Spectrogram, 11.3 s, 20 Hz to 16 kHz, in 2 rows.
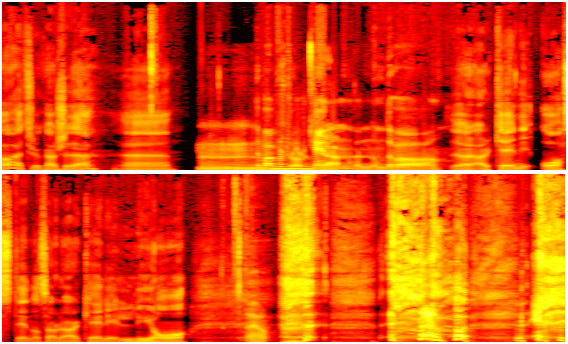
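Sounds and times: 
speech: 0:00.0 - 0:11.2
person having a coughing fit: 0:09.5 - 0:11.2.

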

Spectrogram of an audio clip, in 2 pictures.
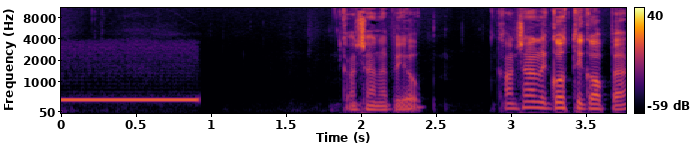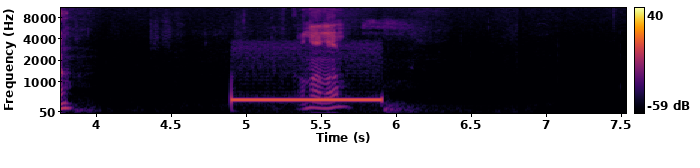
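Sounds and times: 
phone ringback tone beeps: 0:00.0 - 0:01.0, 0:04.9 - 0:06.0
speech: 0:01.9 - 0:04.0, 0:05.4 - 0:05.7.

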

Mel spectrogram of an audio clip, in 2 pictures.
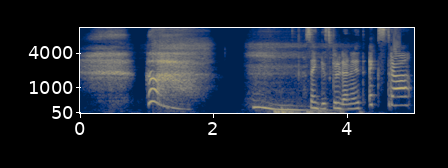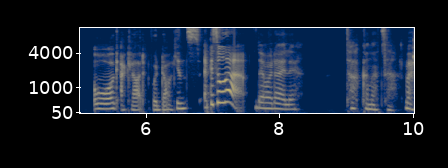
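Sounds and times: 
deep breathing in and out: 0:00.0 - 0:03.8
voiced falling sigh: 0:02.5 - 0:03.5
speech: 0:03.5 - 0:08.4, 0:09.0 - 0:10.0.

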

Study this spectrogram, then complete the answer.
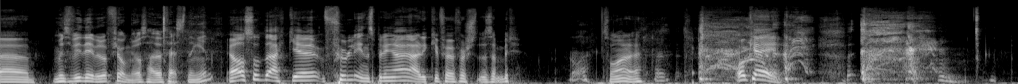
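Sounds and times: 
speech: 0:00.0 - 0:10.0
harsh chesty coughing: 0:06.6 - 0:09.7
rough throat clearing: 0:06.9 - 0:10.0.

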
